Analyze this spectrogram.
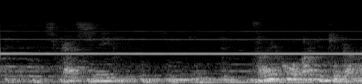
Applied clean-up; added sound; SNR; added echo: none; Wind instrument, woodwind instrument; 8 dB; reverberation time 0.9 s.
